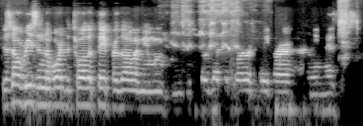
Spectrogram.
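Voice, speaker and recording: A man's voice: a little high, flat delivery, brisk, low-quality recording. A dentist giving frank, emphatic advice in a casual interview, often repeating words as he talks.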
